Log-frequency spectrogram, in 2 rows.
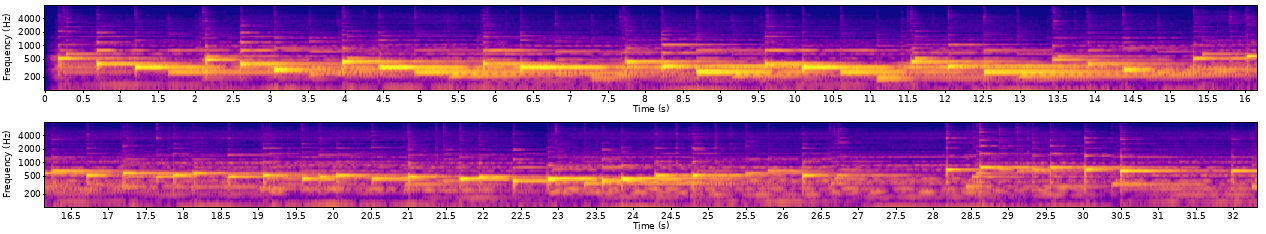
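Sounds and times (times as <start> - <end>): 
magical harp: 0.0 - 32.3.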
